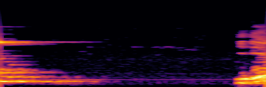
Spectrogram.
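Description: A man speaking into a microphone: his phrase trails off in the first half-second along with a thin high ringing tone, then a pause of about a second with only a faint low hum, and speech starts again near the end.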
